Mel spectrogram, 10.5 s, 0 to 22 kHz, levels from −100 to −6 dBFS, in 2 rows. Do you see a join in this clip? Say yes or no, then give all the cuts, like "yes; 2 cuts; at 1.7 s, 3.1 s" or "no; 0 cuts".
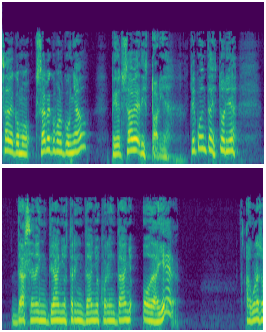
no; 0 cuts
